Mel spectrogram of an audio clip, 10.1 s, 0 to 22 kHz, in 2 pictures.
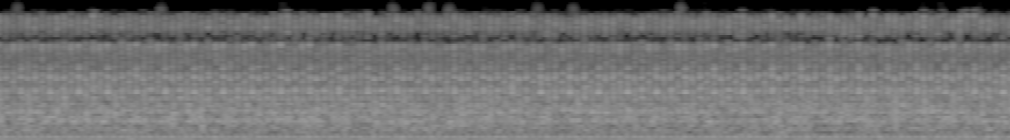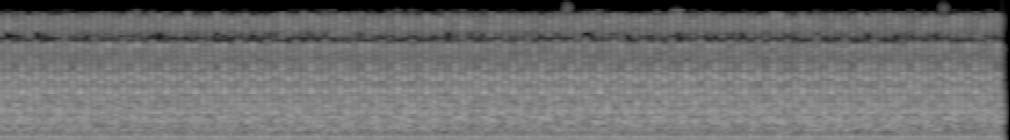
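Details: Golf 5 1.9 TDI diesel idling with a steady, fairly even clatter around three beats a second and slight unevenness, engine shaking; rough idle, cause unknown.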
